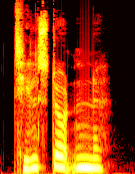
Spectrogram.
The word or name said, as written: tilstundende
